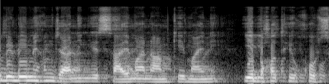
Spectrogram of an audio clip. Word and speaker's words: Saima: کی ویڈیو کو شروع کرتے ہیں۔ نام ہے سائمہ۔ سائمہ نام کی انگلش اسپیلنگ ہوتی ہے SAIMA۔ سائمہ نام کا جنس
